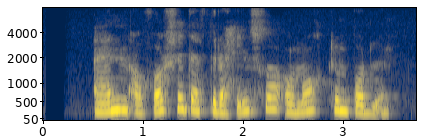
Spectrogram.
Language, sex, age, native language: Icelandic, male, 12, Icelandic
